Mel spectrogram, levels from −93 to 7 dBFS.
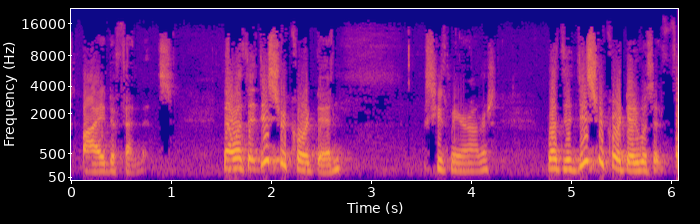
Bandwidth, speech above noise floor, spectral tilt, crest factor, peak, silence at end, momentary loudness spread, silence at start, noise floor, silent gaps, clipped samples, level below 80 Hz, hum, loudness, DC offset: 17 kHz; 24 dB; -4 dB/octave; 14 dB; -4 dBFS; 0 s; 15 LU; 0.15 s; -42 dBFS; none; under 0.1%; -62 dBFS; none; -18 LUFS; under 0.1%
